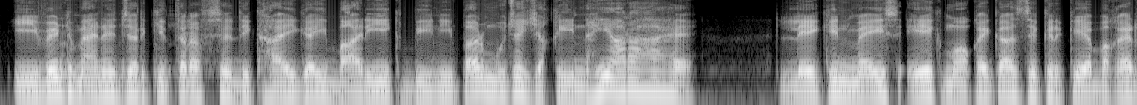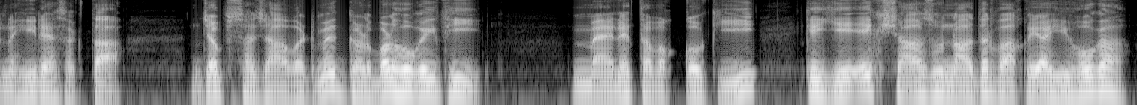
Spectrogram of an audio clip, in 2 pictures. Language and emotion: Urdu, surprised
